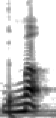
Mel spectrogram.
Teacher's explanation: the final consonant that we reach at both of our lips is m, with both the lips coming together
